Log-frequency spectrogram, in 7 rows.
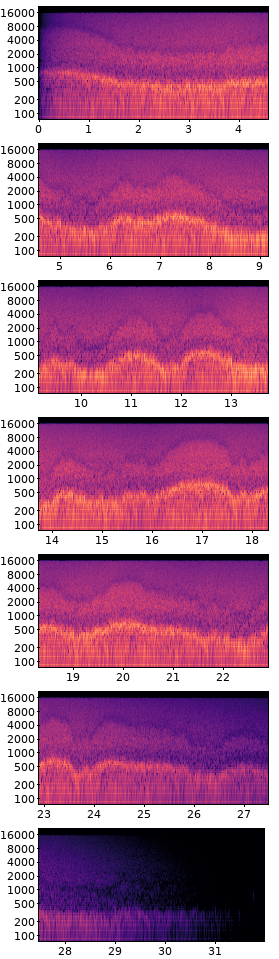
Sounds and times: Wind 0.0 - 28.9

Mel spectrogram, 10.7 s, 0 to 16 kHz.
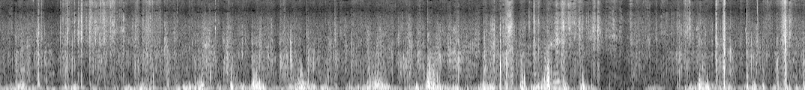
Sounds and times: shoes on the dust and rocks 0.0 - 10.7

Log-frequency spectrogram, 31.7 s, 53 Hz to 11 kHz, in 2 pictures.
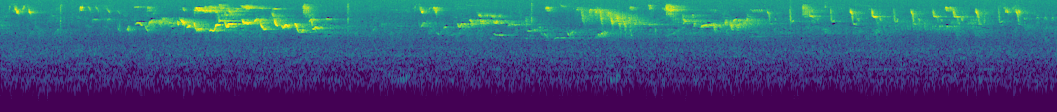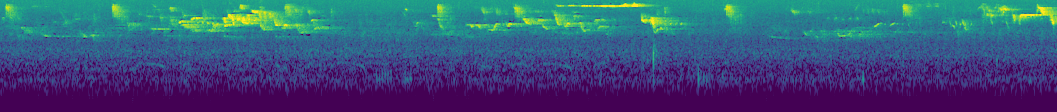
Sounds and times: Forest birds singing 0.0 - 31.7

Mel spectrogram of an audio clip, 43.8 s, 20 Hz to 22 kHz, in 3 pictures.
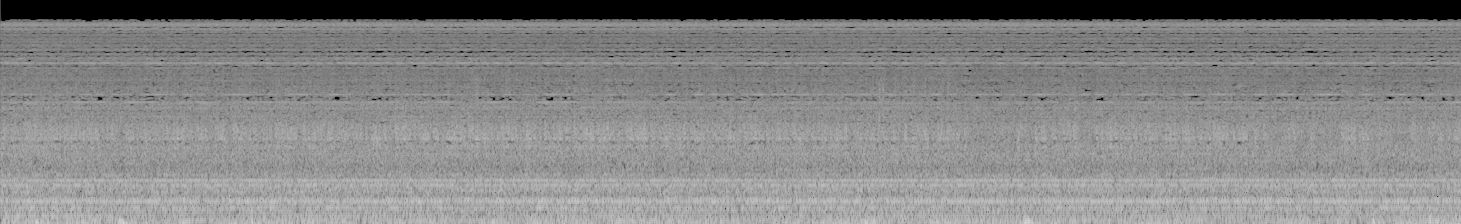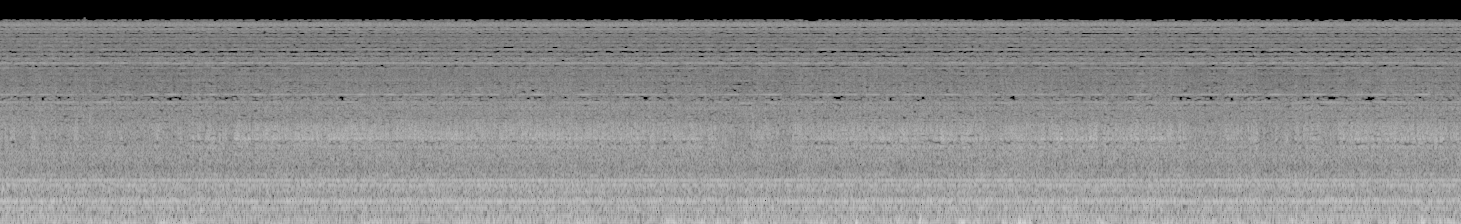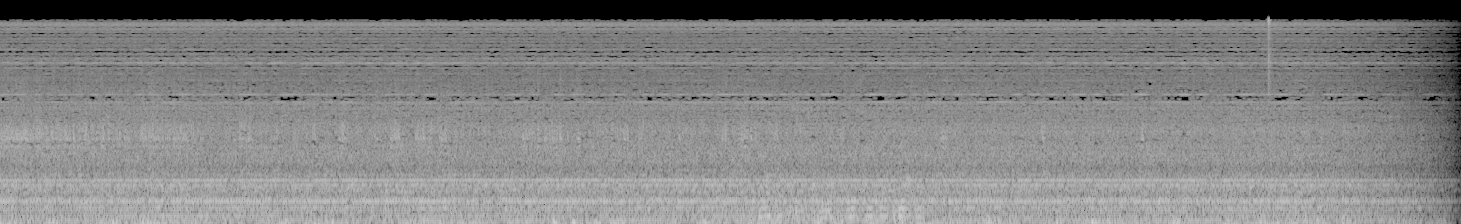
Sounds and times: hard drives 35.5 - 40.8
fans 36.0 - 42.8

